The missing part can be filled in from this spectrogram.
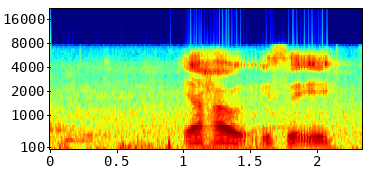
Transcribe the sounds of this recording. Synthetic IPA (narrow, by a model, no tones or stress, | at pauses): jaɦaʊ̰ʔɪ̰sɪʔɪ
